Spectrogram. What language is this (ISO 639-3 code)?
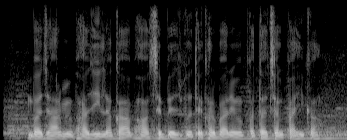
hne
